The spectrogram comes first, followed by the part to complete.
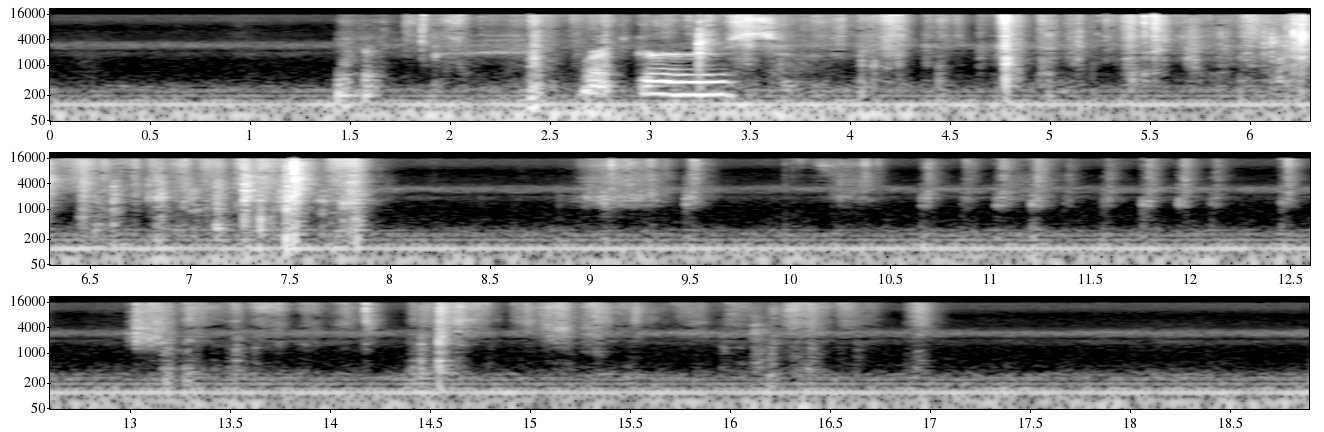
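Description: Paper seed packet crinkling and rustling as it is handled and opened and seeds are tipped out into a palm. The crinkling is busiest and loudest in the first half, then falls to scattered fainter rustles.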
